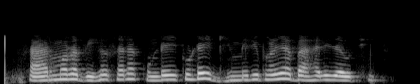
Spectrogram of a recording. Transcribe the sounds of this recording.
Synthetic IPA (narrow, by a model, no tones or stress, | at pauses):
sarmʌɾʌd̪iɦosaɾakuɳɖʌjkuɳɖʌjɡʱemiɾibʱʌɭjabaɦaɾid͡zawt͡sʰi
